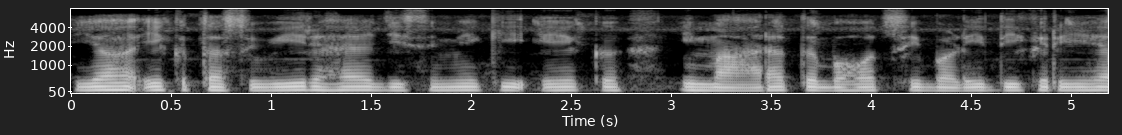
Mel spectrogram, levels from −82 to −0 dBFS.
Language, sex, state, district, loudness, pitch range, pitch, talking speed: Hindi, male, Jharkhand, Garhwa, -19 LUFS, 110-115 Hz, 115 Hz, 160 wpm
